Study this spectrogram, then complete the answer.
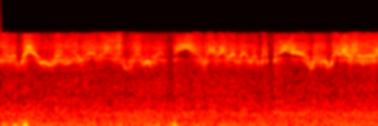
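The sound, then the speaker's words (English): A thin, high-pitched human whistle, a special whistle meant to call gnats out, wavers up and down in a continuous, faint warble, held steadily for several seconds with no talking over it. “It's a special gnat whistle that you can do.”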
